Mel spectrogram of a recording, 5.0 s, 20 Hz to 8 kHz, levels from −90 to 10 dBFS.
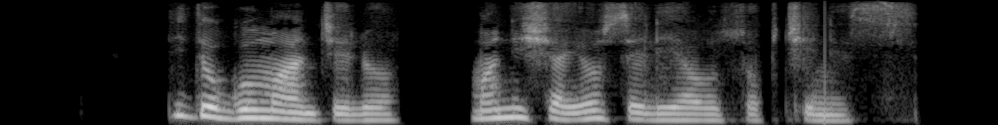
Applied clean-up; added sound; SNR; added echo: none; none; none; none.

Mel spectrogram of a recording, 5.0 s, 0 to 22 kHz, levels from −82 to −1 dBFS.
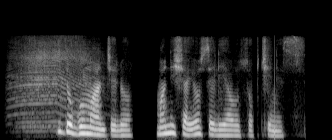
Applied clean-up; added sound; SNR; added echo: none; Domestic sounds, home sounds; 17 dB; none.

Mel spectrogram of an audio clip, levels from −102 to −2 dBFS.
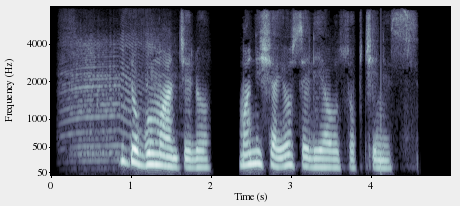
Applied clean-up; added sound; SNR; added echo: neural mask model RNNoise.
